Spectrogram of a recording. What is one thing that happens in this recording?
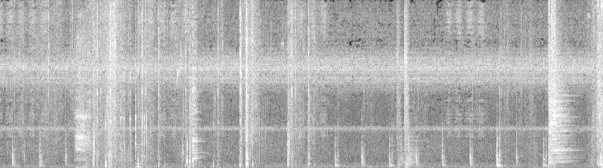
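Footsteps crunch on gravel and then thud on wooden boards.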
